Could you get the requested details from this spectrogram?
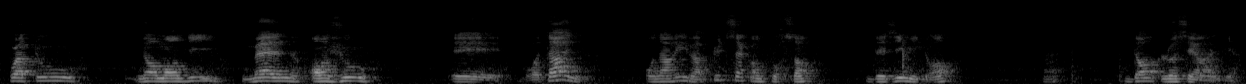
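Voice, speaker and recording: A middle-aged man speaks as a historian, slow and unhurried, his pitch rising and falling a lot. He talks in a halting way, restarting phrases and tagging them with little asides. The room sounds roomy, with faint ambience behind him. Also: expressive, slight background noise. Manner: halting, frequent "hein" and restarts. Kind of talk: explanatory talk.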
